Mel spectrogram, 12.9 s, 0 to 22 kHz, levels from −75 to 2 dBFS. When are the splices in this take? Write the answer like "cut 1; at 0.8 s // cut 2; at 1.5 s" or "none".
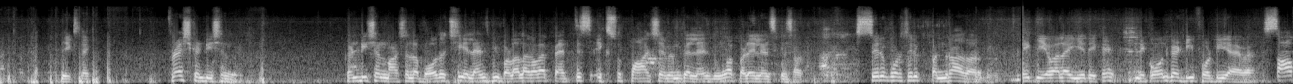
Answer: cut 1; at 10.1 s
